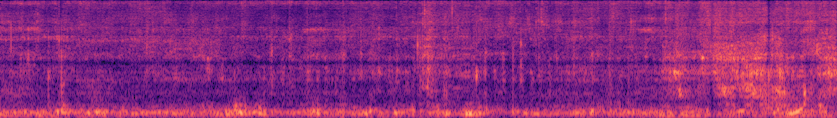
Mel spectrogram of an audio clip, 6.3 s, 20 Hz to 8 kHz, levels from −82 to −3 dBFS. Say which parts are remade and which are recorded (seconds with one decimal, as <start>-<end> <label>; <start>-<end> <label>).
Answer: 0.0-6.3 remade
